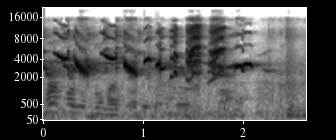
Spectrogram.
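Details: White-rumped shama song used to provoke other shamas into singing: a rapid sequence of loud whistled and slurred phrases, some buzzy, with abrupt pitch jumps, ending in a long clear whistle.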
